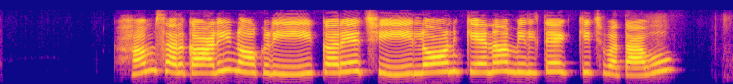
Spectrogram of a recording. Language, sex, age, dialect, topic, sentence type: Maithili, female, 25-30, Eastern / Thethi, banking, question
